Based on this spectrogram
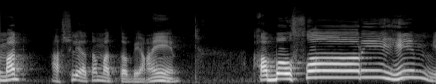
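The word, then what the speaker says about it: أَبْصَارِهِمْ: Absarihim ya, roknya dibaca tarqiq ya karena berharokat kasrah.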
